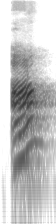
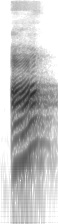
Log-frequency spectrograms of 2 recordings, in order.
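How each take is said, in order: No difference in how they are said.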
